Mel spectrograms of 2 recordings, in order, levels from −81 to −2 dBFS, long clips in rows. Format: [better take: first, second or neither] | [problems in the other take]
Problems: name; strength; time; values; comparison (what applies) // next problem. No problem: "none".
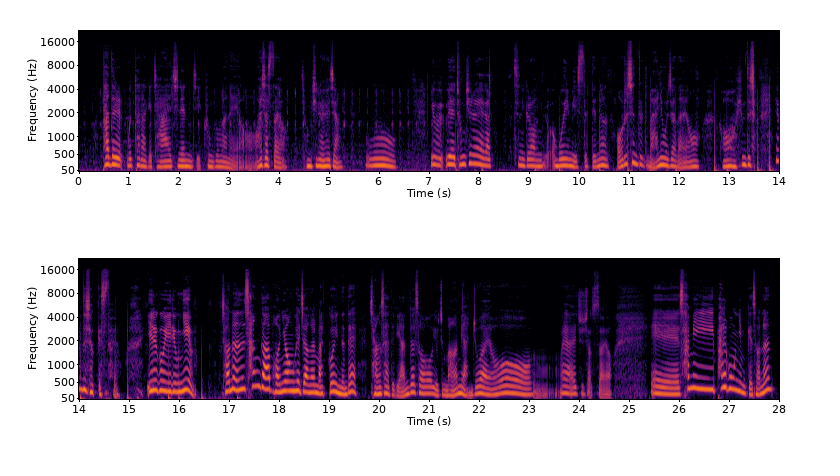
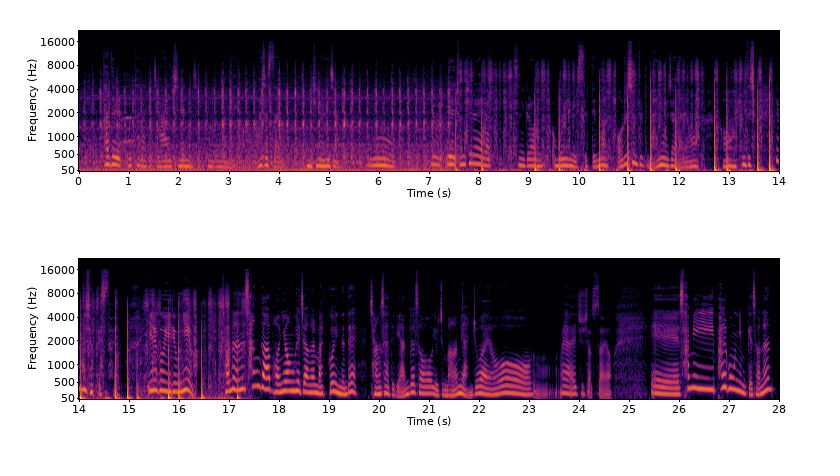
first | household noises; loud; until 17 s; 1 dB below the speech; faint in the first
